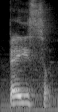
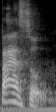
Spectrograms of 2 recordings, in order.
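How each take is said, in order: First: It is said in an American accent. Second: It is said in a British accent.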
